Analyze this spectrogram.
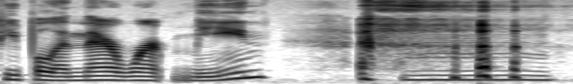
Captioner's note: laughter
